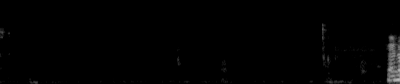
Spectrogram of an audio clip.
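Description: Near silence with a few faint, widely spaced clicks, then a brief soft noise shortly before speech resumes.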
